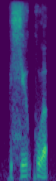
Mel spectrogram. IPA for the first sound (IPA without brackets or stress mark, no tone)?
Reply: sʲ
